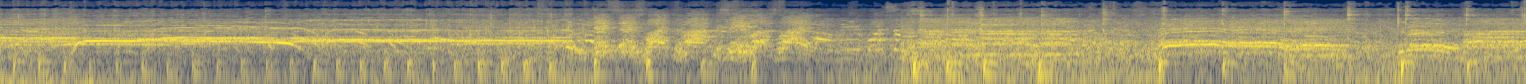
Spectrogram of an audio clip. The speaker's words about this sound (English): Protesters outside the court's doors voiced their pleasure and their pain.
